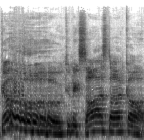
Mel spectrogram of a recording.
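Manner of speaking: eerie put-on ghostly voice, drawn-out "go". Doing the housekeeping announcements in a spooky haunted voice. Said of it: "In this haunted voice".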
